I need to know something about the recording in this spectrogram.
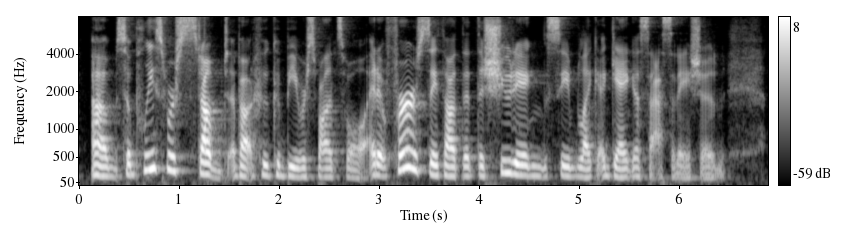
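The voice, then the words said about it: Congested, stuffed-up voice. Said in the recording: “I know that I sound stuffed up, but it's because I am. I still have a cold.”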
